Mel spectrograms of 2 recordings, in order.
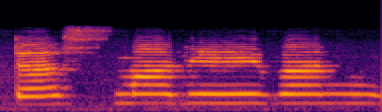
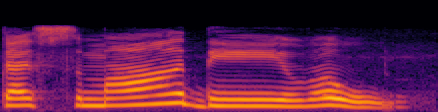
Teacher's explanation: দেবৌ, ও এর অটা বাদ চলে যাবে, শুধু উটা উচ্চারণ হবে অনুসারের জায়গায়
